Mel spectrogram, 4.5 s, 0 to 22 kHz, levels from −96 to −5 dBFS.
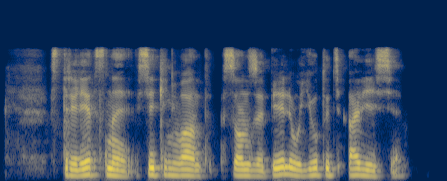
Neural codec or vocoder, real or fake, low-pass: codec, 16 kHz, 4 kbps, X-Codec, HuBERT features, trained on balanced general audio; fake; 7.2 kHz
